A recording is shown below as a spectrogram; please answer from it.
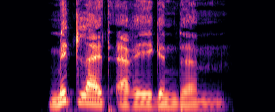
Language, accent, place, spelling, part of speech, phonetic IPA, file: German, Germany, Berlin, mitleiderregendem, adjective, [ˈmɪtlaɪ̯tʔɛɐ̯ˌʁeːɡn̩dəm], De-mitleiderregendem.ogg
- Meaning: strong dative masculine/neuter singular of mitleiderregend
